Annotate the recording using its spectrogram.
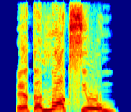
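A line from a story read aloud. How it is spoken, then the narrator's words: Cultist's cut-off shout. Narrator (Russian): только и успел прокричать культист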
